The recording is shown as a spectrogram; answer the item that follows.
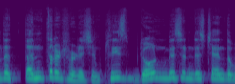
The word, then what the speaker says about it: Tantra: One is a Vedic path, and the other is what is called the Tantra path, or Tantric, or Tantra. That is how it is pronounced.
